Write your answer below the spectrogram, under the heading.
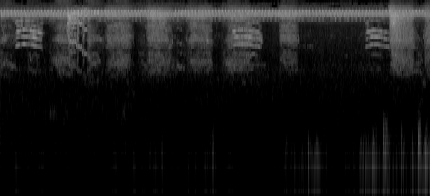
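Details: Yellow-bellied prinia feeding its young outdoors: twangy, harmonic mewing notes and buzzy rasps repeated about once a second, with a steady shrill insect drone and a few low knocks near the end.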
